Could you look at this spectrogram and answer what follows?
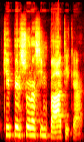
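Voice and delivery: "Che persona simpatica" loud and high, hitting "Che" and "simpatica"; stress on CHE, SIMPATICA. Shown as a demonstration. Teacher showing phrase accent, loud emphasis on "Che" and "simpatica". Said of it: "che, simpatica is underlined".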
